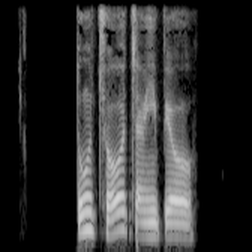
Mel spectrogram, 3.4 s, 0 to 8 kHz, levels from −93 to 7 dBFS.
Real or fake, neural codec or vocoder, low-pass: real; none; 7.2 kHz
